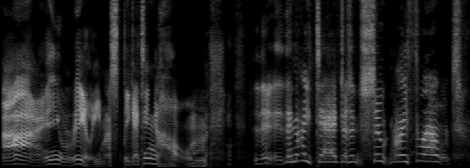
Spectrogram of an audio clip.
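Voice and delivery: slow, high, quavering bird; old magpie. A narrator's reading. Old magpie excusing itself to go home, quavering. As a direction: draw it out in a high, swooping old voice. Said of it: "One old magpie".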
